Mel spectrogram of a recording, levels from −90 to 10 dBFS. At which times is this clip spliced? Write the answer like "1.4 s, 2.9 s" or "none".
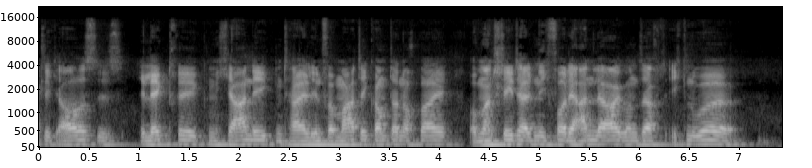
4.2 s, 6.5 s

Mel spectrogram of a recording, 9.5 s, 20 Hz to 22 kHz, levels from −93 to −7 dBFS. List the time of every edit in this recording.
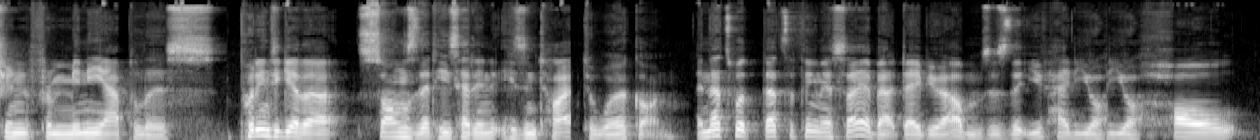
2.6 s, 4.3 s, 8.3 s

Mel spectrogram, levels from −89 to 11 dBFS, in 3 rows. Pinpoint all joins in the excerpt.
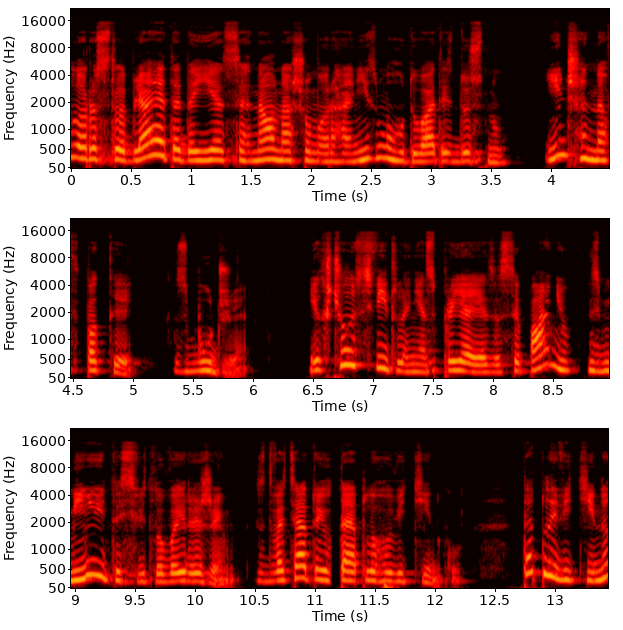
7.4 s, 8.7 s, 10.4 s, 11.1 s

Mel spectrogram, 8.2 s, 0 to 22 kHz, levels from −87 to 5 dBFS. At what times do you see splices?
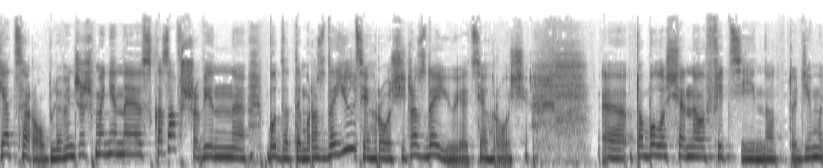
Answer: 2.8 s, 3.5 s, 4.1 s

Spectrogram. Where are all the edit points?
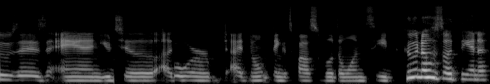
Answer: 1.1 s, 1.7 s, 2.2 s, 3.4 s, 4.0 s

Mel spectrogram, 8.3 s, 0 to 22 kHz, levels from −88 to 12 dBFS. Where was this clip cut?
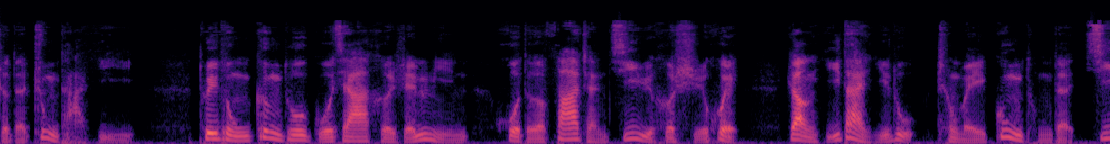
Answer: none

